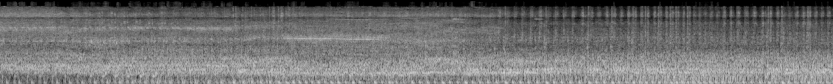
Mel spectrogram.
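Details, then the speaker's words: Old tiller engine running after gas was added to the tank, throttle low. Fast, steady but slightly lumpy single-cylinder chugging; the carburetor leaks at the fuel pump and runs far too rich even at the minimum setting, nearly flooding. "You can see the problem the carburetor's having. It's leaking right out of the fuel pump and right here. And it's running way too rich."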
